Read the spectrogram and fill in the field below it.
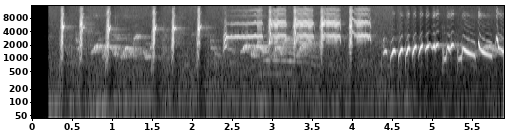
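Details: White-rumped shama (Copsychus malabaricus) in full song, with imitations of other birds: a fast, varied song of sharp clicks and warbled phrases, ending in a quick run of a dozen falling whistles.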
